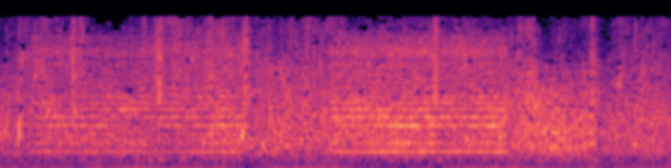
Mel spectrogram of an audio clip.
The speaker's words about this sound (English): Why, it's a boat. Ahoy! You in the boat there! We've come to rescue you, and we're bound for Singapore!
